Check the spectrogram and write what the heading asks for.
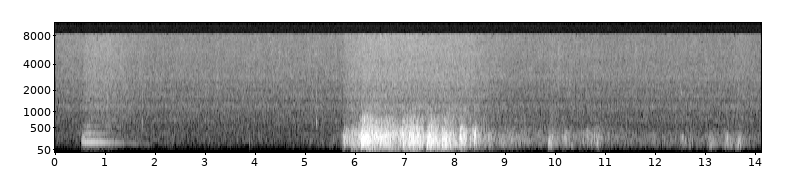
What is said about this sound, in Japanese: というわけで、今、雷が鳴ってます。いや、ちょっと珍しい音でも取れるかなと思って、ちょっと放送してみたんだけど、俺喋ってたら意味ねえよな。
